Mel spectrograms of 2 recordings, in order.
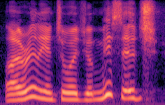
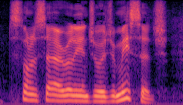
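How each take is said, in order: First: Higher and louder, voice cracking on message. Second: Said in the usual way. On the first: Shown as a demonstration. Pastor thanking the guest speaker, voice cracking and rising. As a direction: let the voice crack and climb as tears come. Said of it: "my voice kind of cracked and went up". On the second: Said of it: "And so it sounded like".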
